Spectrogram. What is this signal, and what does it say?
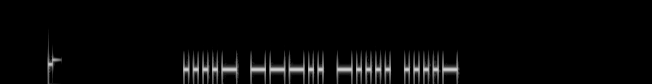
Morse code, heard as a keyed tone, about 25 wpm, 700 Hz. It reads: 4864
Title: Numbers - 4-Digit 25wpm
